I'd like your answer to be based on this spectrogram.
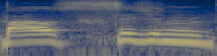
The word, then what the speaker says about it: Biocision: There's two webpages for his businesses, the Biocision Labs and Biocision Pharma. – Yeah, and so he said, to say it properly, because I was practicing, take the word biology and precision and mush them together. So Biocision.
